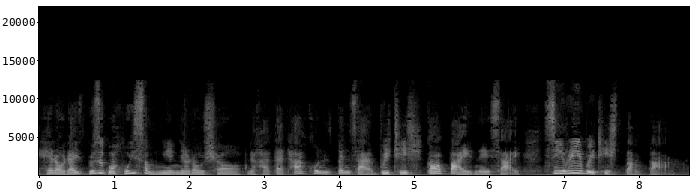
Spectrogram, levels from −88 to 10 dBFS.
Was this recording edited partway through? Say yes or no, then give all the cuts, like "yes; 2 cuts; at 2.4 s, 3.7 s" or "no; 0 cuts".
no; 0 cuts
